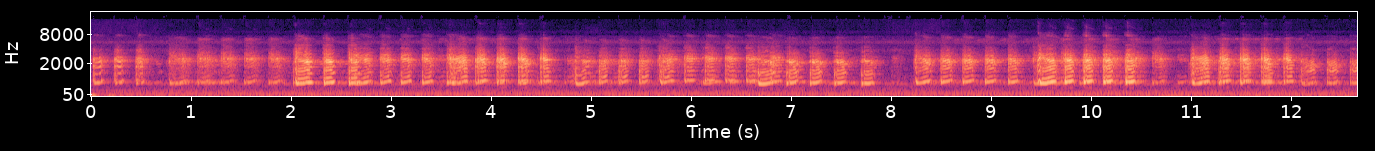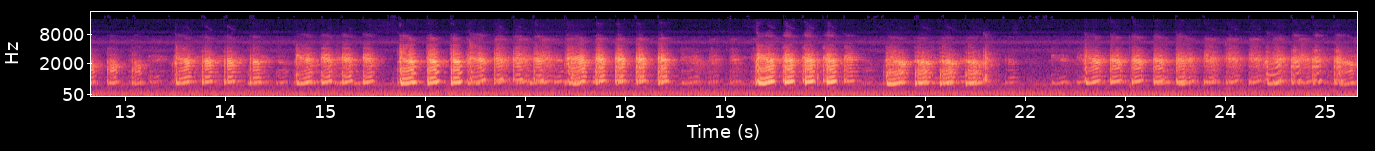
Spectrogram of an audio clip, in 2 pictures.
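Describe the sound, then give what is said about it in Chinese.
A loud, dense chorus of frogs calling beside the Green House (绿屋) guesthouse, in rapid, buzzy trills that come in repeated bursts with short gaps, mid-pitched and ringing almost like a telephone, continuing for the whole stretch. “这个是青蛙在绿屋民宿旁边的声音。”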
